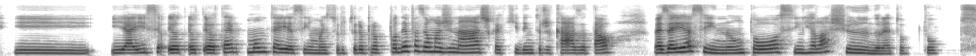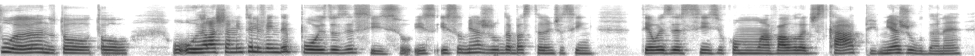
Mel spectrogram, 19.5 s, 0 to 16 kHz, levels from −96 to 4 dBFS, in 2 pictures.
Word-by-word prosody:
e 200 -2 -4 0.2
e 210 +1 +1
aí 215 +3 +1
se 240 +4 -4
eu 220 0 +6
eu 220 0 +1
eu 220 - +5
até 250 +4 -1
montei 270 -2 +3
assim 215 0 -4
uma 200 -1 -2
estrutura 210 +2 -5
para 225 0 -3
poder 260 +8 +2
fazer 325 -3 +2
uma 295 -1 +4
ginástica 240 -2 +1
aqui 215 +1 -10
dentro 210 +1 -4
de 205 -1 -8
casa, 205 0 -1
tal, 210 +3 +1 0.4
mas 225 +1 +6
aí 255 +3 +9
assim, 295 -7 +2
não 200 +2 0
estou 230 0 +2
assim 255 -3 -3
relaxando, 230 - 0
né, 175 0 -2
estou 185 +1 -12
estou 195 0 -8 0.2
suando, 245 -3 +2
estou 210 -1 0
estou, 200 -1 -3 0.4
o 220 +2 +3
o - - +9
relaxamento 260 +2 +3
ele 290 -2 +4
vem 260 -1 +1
depois 225 -7 +3
do 215 - -1
exercício, 205 -7 -5
is 185 +1 -6
isso 205 +3 -4
me 230 +2 -1
ajuda 210 -3 -2
bastante, 200 -2 -5
assim, 185 -1 -7 0.5
ter 200 -2 +3
o 200 - +4
exercício 200 -1 -1
como 195 -1 -3
uma 190 -1 0
válvula 190 0 +3
de 185 - -8
escape 190 0 -2
me 190 +3 0
ajuda, 185 -6 -3
né, 175 +2 -6
215 Hz, 185 wpm, -23 LUFS, 195-240 Hz, 0.5 s, aí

